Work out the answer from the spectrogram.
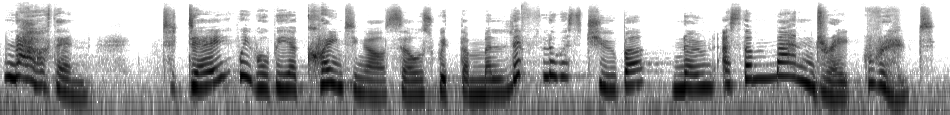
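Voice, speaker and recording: An actress playing a cheerful, nurturing young herbology professor with an effusive, flowery manner, in a video game. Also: female voice, high voice, sing-song, measured pace, full character voice. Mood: delighted. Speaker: herbology teacher. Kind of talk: video game cutscene acting.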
